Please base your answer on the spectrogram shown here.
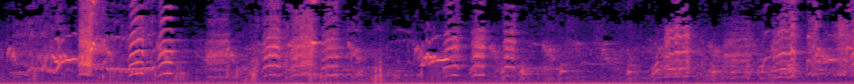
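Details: Musk lorikeets feeding: a busy chorus of shrill, screechy chirps and arched high notes, overlapping rapidly throughout, with a low steady hum underneath.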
